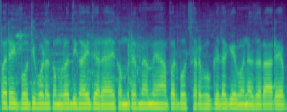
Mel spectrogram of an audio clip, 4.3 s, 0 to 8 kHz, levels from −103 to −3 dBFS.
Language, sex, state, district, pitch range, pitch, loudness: Hindi, male, Bihar, Gopalganj, 115-120 Hz, 120 Hz, -19 LUFS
